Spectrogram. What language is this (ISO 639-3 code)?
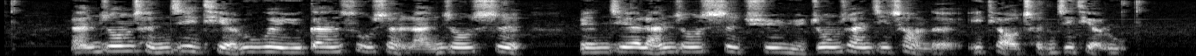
zho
